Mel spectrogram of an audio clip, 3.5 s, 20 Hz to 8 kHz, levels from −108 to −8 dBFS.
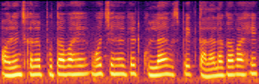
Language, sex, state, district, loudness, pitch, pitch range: Hindi, female, Bihar, Gaya, -14 LUFS, 260 Hz, 250-270 Hz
